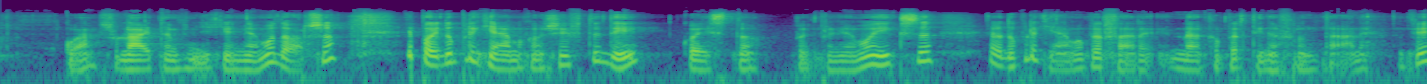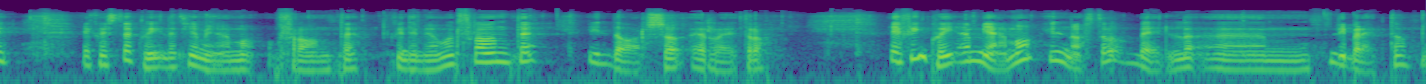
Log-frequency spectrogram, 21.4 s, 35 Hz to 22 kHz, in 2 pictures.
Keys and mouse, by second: 3.2 right click, 5.2 shift+d, 12.0-21.4 drag.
